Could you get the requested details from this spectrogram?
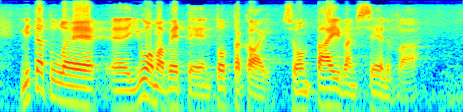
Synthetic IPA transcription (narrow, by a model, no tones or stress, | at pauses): mit̪æt̪uleːjuomɑʋet̪eːnt̪ot̪ːɑkɑiseompæiʋænselʋæ̰ː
